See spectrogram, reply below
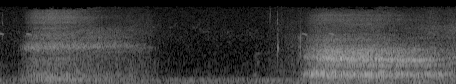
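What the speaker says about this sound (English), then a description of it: "I'm going to take a deep breath in" A person draws a deep breath in while standing beside a horse. It comes as two breathy, hissing swells, the second louder and fuller, with no talk.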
